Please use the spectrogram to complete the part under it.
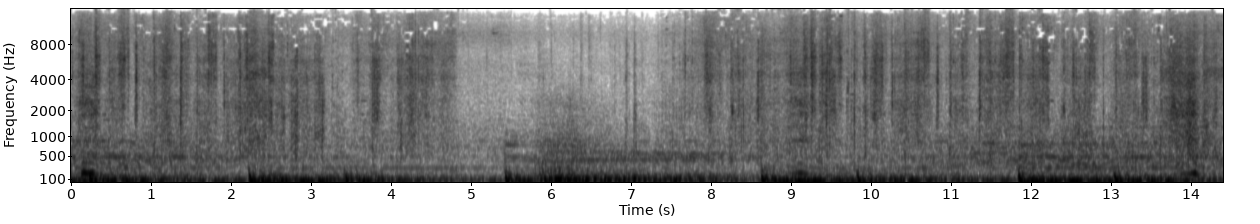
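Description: Tall grass rustles and swishes as someone crawls slowly through it.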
